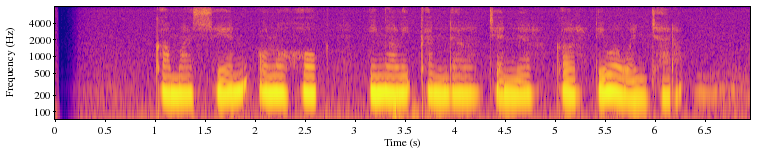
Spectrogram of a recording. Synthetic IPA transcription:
kamasiənɔlɔhɔk̚ | niŋalikandald͡ʒanərkərd̥iwawaɲt͡ʃaɾa

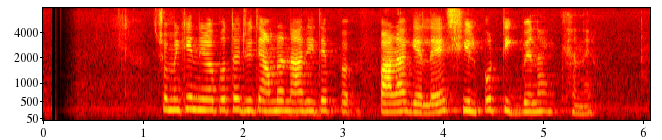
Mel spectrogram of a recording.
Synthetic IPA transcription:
ʃɾomikeɾniɾapot̪ːad͡ʑod̪iamɾanad̪it̪epaɾaɡɛleʃilpoʈik̚benakekʰane

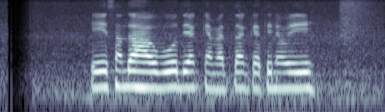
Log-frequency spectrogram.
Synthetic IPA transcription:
eːsɐ̃nd̪aɦɐʋuboːd̪ijakːæmɛt̪ːakːæt̪inəe

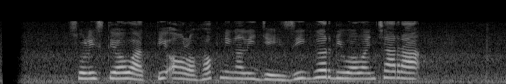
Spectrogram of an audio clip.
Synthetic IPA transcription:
sulist̪iɔwat̪iʔɔlɔɦɔk̚niŋalid͡ʒeiziɣərdiwawaɲt͡ʃaɾa

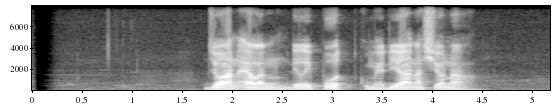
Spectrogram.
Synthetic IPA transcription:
d͡ʒɔanɛləndiliput̪̚kumɛdianasional

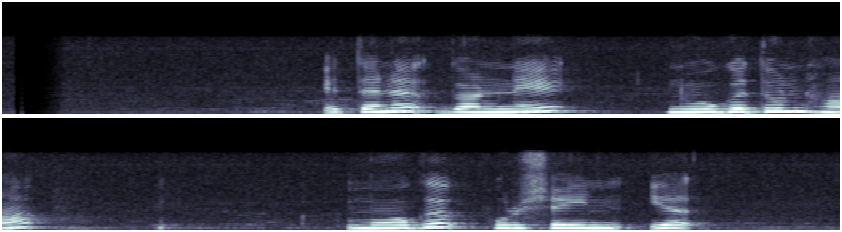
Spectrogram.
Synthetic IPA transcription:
et̪ənəɡanːeː | nuːɡət̪unɦaː | moːɡəpuɾuʃəjinjə

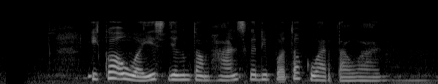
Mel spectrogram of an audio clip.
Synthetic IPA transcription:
ʔikɔuwaɪsd͡ʒɨŋt̪ɔmɦanskədipɔ̰t̪ɔkəwart̪awan

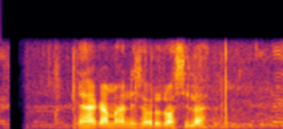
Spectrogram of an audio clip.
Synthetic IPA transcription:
jʌɦãkamanisɦʌɾuɾʌsila

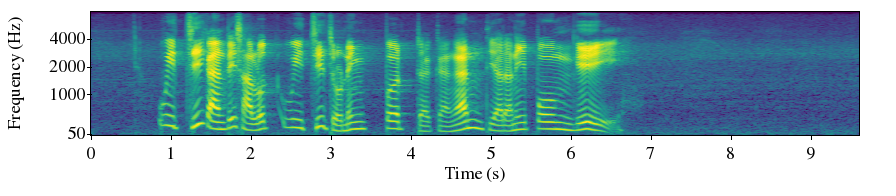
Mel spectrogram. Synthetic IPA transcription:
wid̥ʒ̥i̤kaɳʈisalʊt̪̚wid̥ʒ̥i̤d̥ɾonɪŋ | pəɖ̥ä̤ɡ̥ä̤ŋand̪̥i̤aɾanipoŋɡe

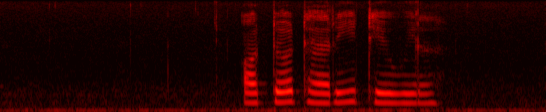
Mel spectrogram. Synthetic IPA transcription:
ʔɔɖ̥ɔ̤ɖ̥a̤ɾiɖ̥ewɪl

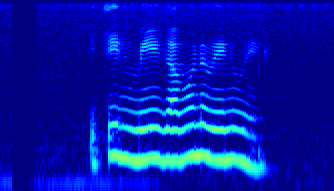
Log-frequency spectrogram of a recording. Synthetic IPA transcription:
it̪inmeɡamənəʋenuen

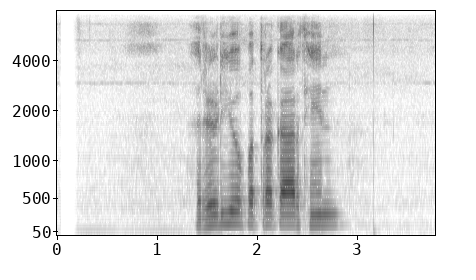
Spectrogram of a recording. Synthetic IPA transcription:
reɽijopʌt̪rʌkart̪ʰin

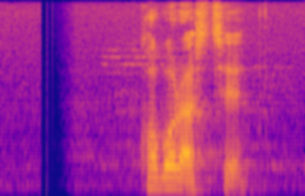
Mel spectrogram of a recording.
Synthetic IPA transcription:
kʰɔboɾaʃt͡ɕʰe

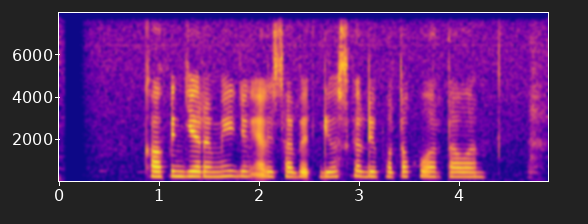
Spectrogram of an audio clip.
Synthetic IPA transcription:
kafind͡ʒɛɾəmid͡ʒɨŋḛlisabɛt̪̚ɡiɔskərdipɔt̪ɔkuwart̪awan

